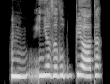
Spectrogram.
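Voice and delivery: tiny, thin, high little squeak. The heroine gives her name to the passage keeper, thin squeak. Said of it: "тоненько пискнула я".

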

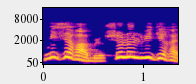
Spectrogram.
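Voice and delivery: shrill shouting. Narrator reads Madame Vandenbourg's line as she drives the fake doctor out: shouted. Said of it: "lui criait en le chassant".

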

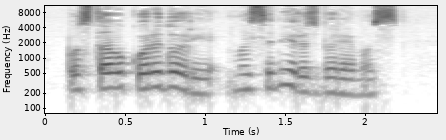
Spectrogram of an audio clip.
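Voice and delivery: ordinary talk

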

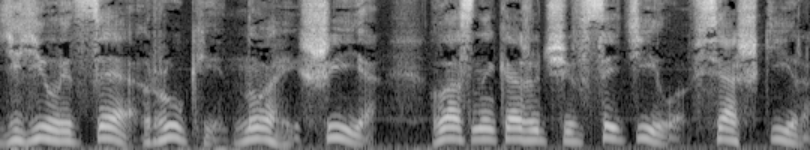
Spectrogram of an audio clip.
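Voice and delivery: plain

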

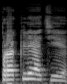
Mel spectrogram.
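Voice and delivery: loud bark of sheer despair. As trouble hits their gondola, a man barks in despair. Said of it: "в отчаянии гаркнул Абрамс".

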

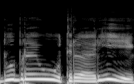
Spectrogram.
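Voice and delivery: sweet, high-pitched, purring voice. A narrator reads Nina greeting Rick as she wakes, a sweet purr. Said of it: "промурлыкала Нина и сладко потянулась".

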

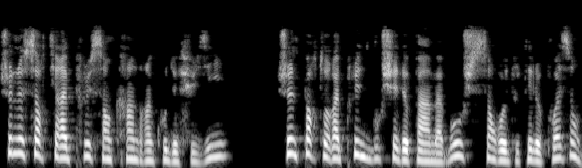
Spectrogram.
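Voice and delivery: ordinary delivery, nothing marked

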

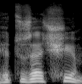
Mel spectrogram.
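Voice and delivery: bewildered, confused, at a loss. Narrator reads Gagarin, taken aback by the speaker's remark: bewildered question. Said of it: "растерялся он".

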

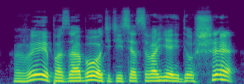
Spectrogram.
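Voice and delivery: slow, scornful, contemptuous delivery. A man throws his companion's words back at him, contemptuous. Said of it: "презрительно повторил Том".

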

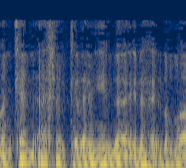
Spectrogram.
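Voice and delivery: ordinary delivery

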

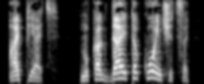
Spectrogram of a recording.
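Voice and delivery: ordinary delivery, nothing marked

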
